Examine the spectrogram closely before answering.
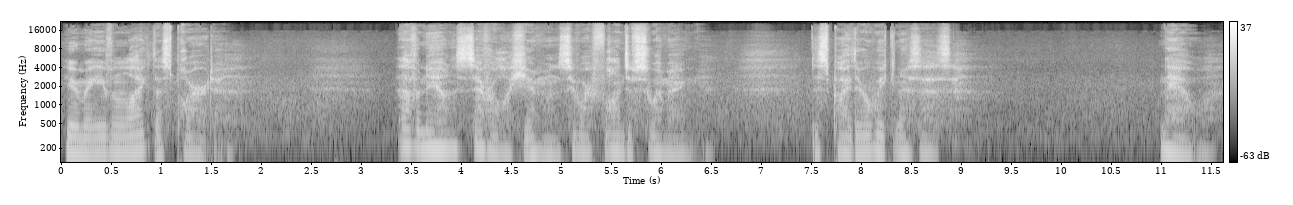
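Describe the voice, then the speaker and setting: Slow, possessive sea dragon voiced by a woman. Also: low voice, fairly even intonation, a little hiss or hum. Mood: doting, possessive. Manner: soft, languid, regal, doting with quiet menace. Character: lonely, possessive, ancient female sea dragon, tender yet menacing. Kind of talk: ASMR roleplay, slow intimate acting.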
